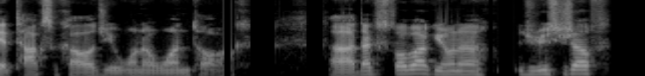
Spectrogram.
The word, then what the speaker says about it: Stolbach: How do you say it? Stolbach? Stolbach. Stolbach. Oh, I got right on the first try.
